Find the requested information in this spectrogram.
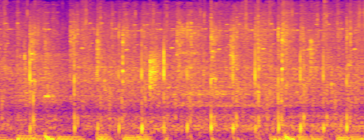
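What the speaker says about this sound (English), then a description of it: "My footsteps are so goddamn loud in here." Player character's footsteps in the game Zenless Zone Zero: a run of quick, evenly spaced hard steps, loud and close, over a steady game background with no speech.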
